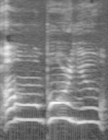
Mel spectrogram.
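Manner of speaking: high, cooing imitation of sympathy; mock pity. Imitating people who pity the speaker, mock pity. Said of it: "I don't want pity".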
